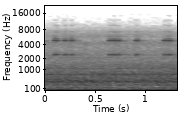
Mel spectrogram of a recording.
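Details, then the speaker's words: REDODO 2000W 12.8V pure sine inverter at 1172 W, 110 V AC, about 60% load, battery 12.9 V: short high chirps in quick clusters over a low steady hum; alarm stops when AC unit turned off; cause unknown. "I'm not sure why it's making this chirping noise so let's turn the AC off"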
